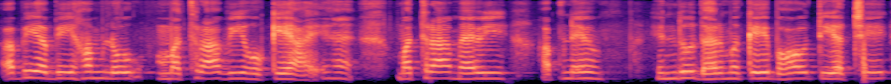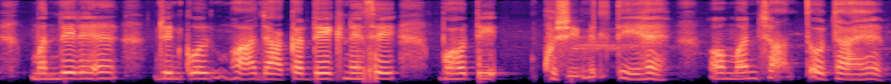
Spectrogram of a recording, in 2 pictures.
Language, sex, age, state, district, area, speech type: Hindi, female, 60+, Madhya Pradesh, Gwalior, rural, spontaneous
